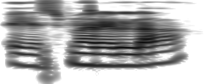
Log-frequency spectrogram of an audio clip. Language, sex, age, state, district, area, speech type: Telugu, male, 30-45, Andhra Pradesh, Kadapa, rural, spontaneous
